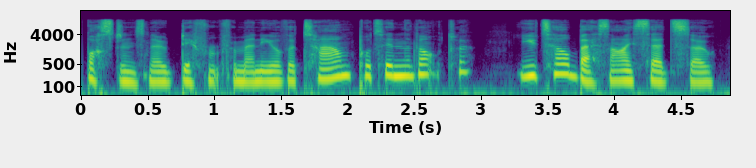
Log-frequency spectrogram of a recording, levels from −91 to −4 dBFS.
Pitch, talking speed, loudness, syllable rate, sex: 180 Hz, 210 wpm, -18 LUFS, 5.2 syllables/s, female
